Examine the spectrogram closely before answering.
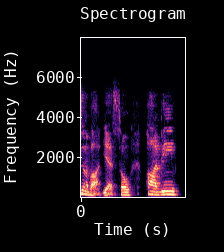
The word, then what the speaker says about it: Podbean: Podbean. Yes. I may be saying it wrong, so people are going to put Podbean with the M. No, it's the N, like a bean, like you would eat.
